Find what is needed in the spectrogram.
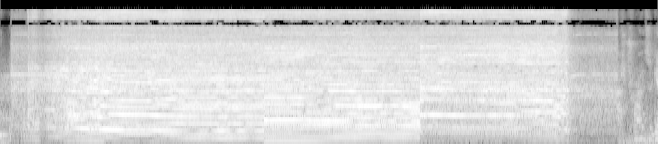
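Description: Power tool cutting down over-long steel mounting bolts: a loud, steady whine with a hissing edge that shifts in pitch twice, then stops a second before the end.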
